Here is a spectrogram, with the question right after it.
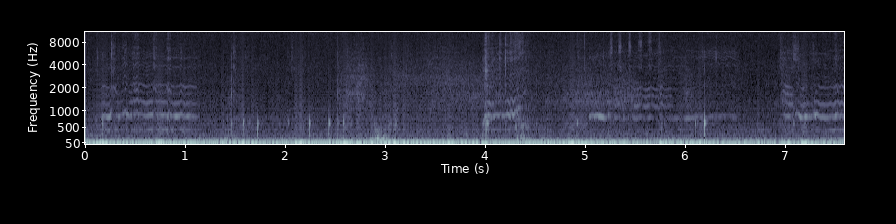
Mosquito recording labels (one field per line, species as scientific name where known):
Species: Anopheles arabiensis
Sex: female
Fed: unfed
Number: one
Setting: cup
